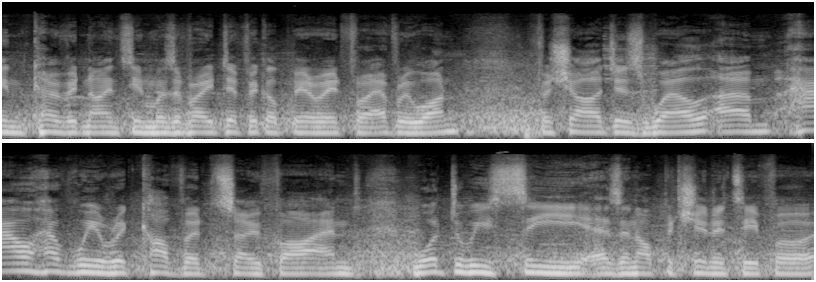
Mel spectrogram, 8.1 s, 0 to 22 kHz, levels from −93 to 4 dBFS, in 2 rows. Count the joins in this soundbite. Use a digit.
0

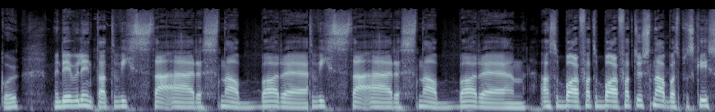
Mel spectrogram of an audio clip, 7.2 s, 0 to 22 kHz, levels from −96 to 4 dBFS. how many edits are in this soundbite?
3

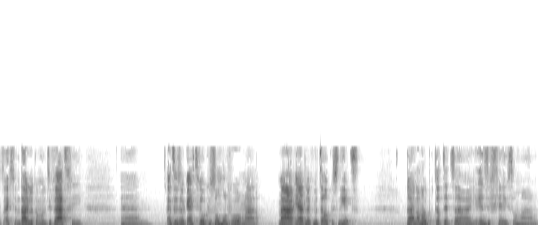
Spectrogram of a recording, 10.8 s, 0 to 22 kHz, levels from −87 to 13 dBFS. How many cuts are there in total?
0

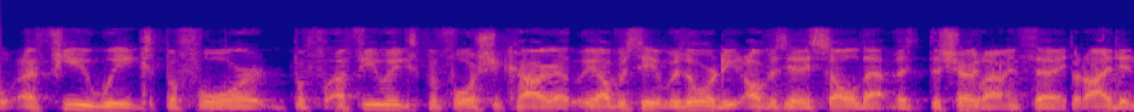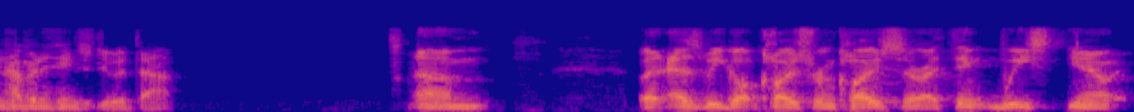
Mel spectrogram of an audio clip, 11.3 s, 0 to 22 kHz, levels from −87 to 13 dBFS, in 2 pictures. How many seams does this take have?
4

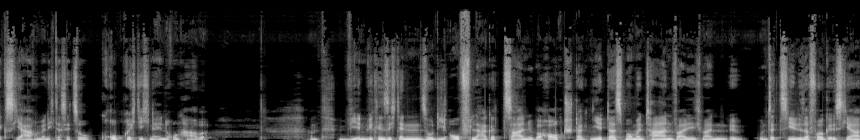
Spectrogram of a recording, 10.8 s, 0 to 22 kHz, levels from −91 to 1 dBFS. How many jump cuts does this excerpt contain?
0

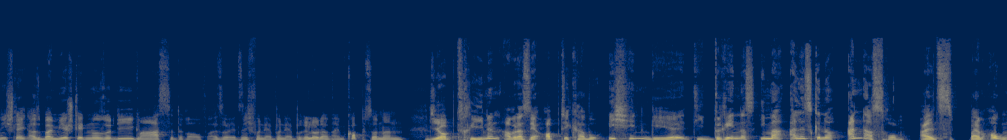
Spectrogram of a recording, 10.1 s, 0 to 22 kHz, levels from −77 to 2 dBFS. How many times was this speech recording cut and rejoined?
6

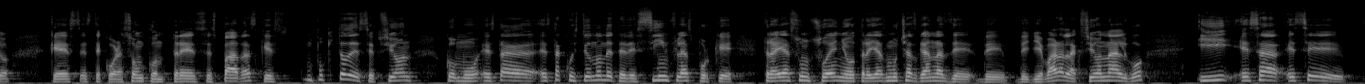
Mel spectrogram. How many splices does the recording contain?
0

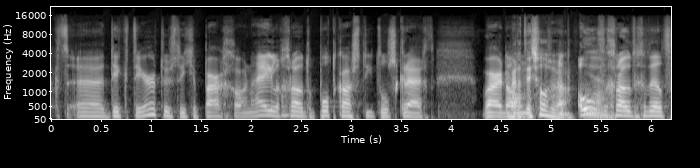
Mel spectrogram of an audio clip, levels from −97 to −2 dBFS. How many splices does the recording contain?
0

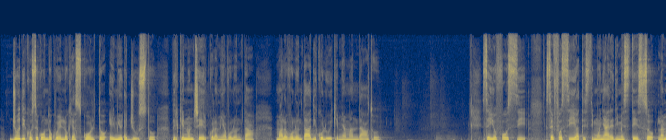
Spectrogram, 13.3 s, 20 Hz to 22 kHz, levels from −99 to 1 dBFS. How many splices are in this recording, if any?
1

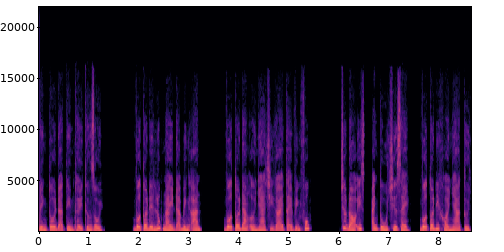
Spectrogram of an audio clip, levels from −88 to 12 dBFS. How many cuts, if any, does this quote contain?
1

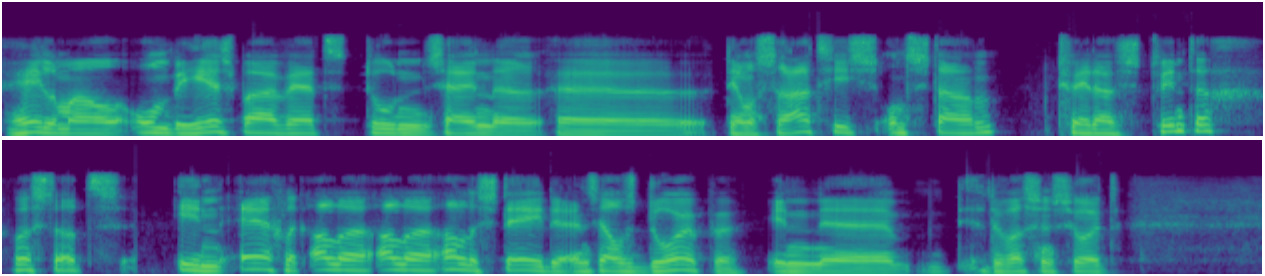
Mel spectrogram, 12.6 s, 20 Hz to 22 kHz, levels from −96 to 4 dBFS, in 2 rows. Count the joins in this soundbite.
1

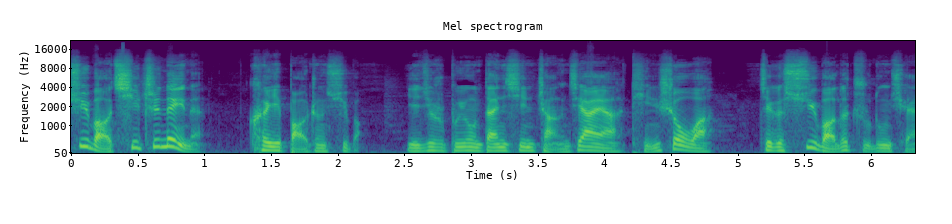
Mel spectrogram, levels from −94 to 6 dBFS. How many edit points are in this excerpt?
0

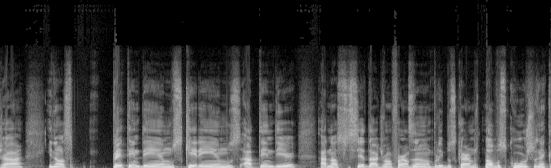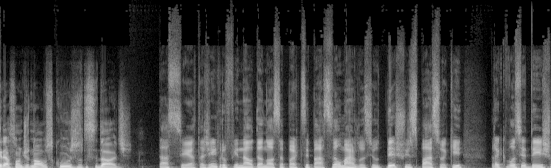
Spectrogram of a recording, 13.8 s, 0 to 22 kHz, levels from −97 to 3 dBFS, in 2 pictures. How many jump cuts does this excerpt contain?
4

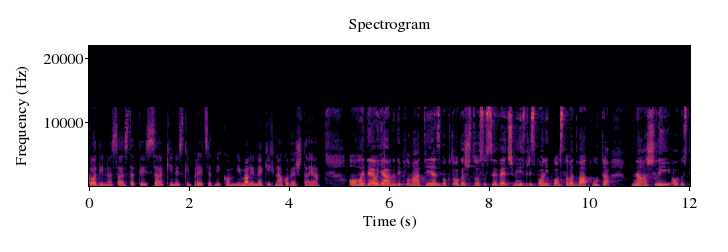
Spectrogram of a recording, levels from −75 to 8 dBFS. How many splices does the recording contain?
1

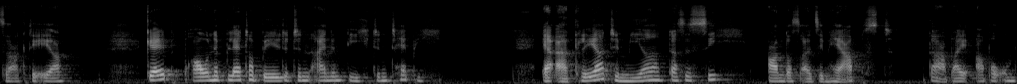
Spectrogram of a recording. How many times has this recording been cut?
0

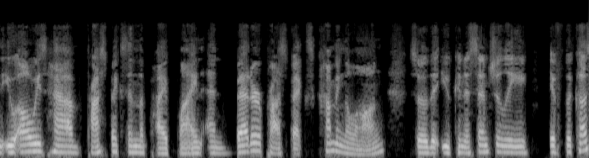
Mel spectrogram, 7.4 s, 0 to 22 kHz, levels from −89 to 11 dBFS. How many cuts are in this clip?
0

